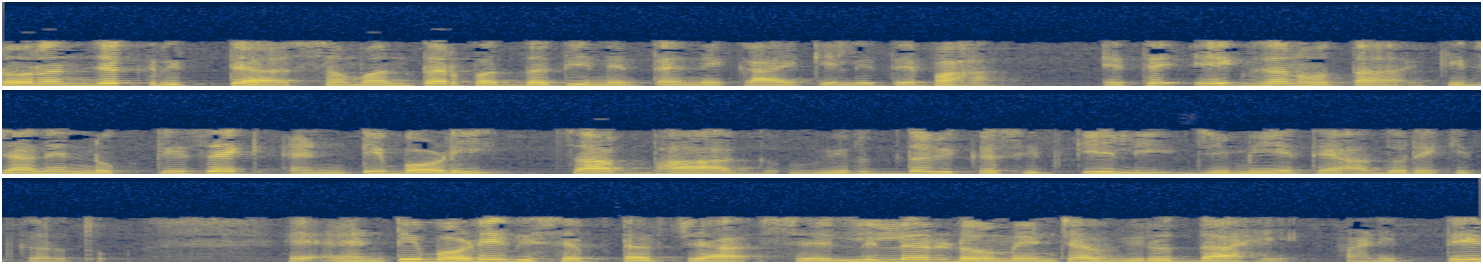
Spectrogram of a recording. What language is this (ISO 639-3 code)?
mar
